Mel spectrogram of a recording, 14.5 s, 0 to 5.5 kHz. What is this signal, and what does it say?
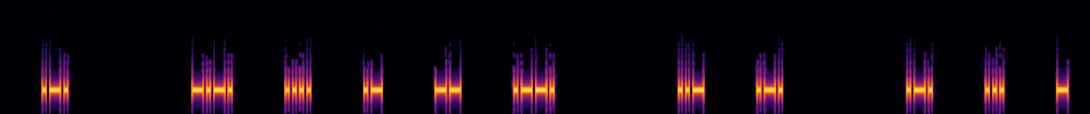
Morse code, heard as a keyed tone, about 25 wpm, spaced as for 10 wpm, 570 Hz. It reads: R CHAMP UR RST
